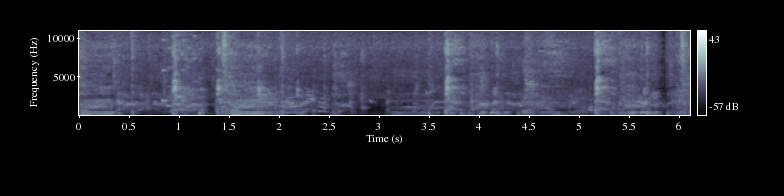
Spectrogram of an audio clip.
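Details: Rapid continuous run of coughs mixed with voiced sounds, acted by a person to simulate incessant coughing; repeated coughing.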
